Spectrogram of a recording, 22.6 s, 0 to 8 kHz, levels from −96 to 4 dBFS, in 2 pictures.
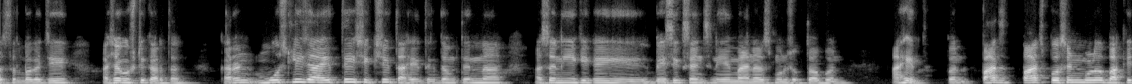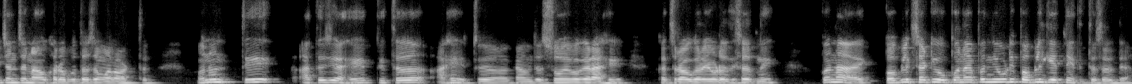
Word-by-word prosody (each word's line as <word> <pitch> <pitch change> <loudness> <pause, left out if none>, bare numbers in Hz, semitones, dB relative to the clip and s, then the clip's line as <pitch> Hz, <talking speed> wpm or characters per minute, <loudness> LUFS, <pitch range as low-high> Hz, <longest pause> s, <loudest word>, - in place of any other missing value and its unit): असतात 160 +1 -5
बघा 155 0 0
जे 170 +1 0 0.4
अशा 175 +6 +2
गोष्टी 180 +1 0
करतात. 140 -5 -2 0.4
कारण 195 +6 0 0.2
मोस्टली 220 +4 +1
जे 235 - +5
आहेत 215 0 +4
ते 240 0 +3
शिक्षित 225 0 -3
आहेत. 160 0 -2
एकदम 165 +2 -3
त्यांना 175 +1 0 0.5
असं 185 +5 0
नाही 185 0 -1
आहे, 180 - -1
की 185 - -1
काही 165 -4 -2
बेसिक 165 +3 -1
सेन्स 165 -3 -2
नाही 155 -1 -3
आहे, 155 - -2
मॅनर्स 150 -1 +1
म्हणू 155 -1 -4
शकतो 150 -1 -4
आपण. 145 0 -4 0.5
आहेत. 160 -1 +2 0.3
पण 160 0 -4 0.2
5 215 -3 +4 0.2
5% 205 0 +3
मुळं 205 0 +3
बाकीच्यांचं 180 +1 +1
नाव 160 -1 +2
खराब 155 -2 +2
होतं 150 +1 -1
असं 160 +1 0
मला 150 -2 +1
वाटतं. 135 0 -4 0.4
म्हणून 230 +6 +2 0.2
ते 235 +2 +4 0.3
आता 170 +2 -1
जे 200 -1 +2
आहे 170 +1 -1
तिथं 195 +4 +1
आहेत 165 -6 -3
काय 150 0 -2
म्हणतात 155 -1 -3
सोय 170 0 +2
वगैरे 165 0 +5
आहे. 150 0 0 0.4
कचरा 155 +1 +1
वगैरे 160 +1 +4
एवढा 160 0 +4
दिसत 155 +1 0
नाही. 160 +2 -5 0.5
पण 225 +1 +1
हा 220 -8 +4
एक 165 +1 -3 0.2
पब्लिकसाठी 225 +4 +2
ओपन 220 0 +3
आहे 225 0 +2
पण 235 -1 +4
एवढी 245 +1 +4
पब्लिक 225 0 +3
येत 225 -1 +5
नाही 185 -4 -1
तिथं 140 +1 -5
सध्या. 140 -1 -4
170 Hz, 185 wpm, -21 LUFS, 155-205 Hz, 0.5 s, जे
